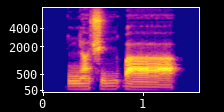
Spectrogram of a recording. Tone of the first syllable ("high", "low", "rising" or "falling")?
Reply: low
